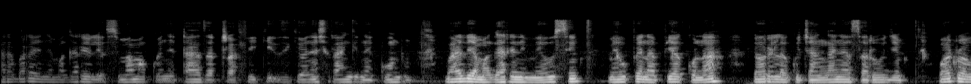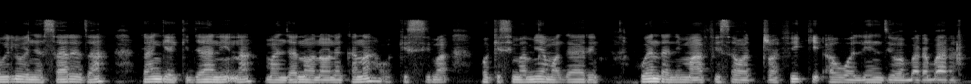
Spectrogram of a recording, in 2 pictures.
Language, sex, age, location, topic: Swahili, male, 18-24, Nairobi, government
